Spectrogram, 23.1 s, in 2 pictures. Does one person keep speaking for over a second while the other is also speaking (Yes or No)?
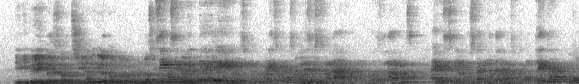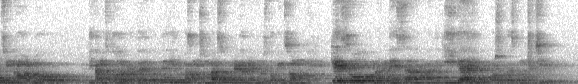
Yes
